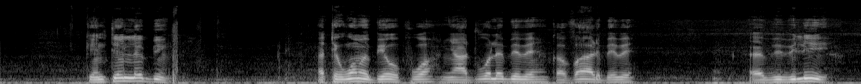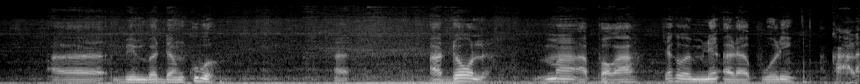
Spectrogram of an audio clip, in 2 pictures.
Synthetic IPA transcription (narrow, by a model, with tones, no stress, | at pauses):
ke˨nte˦n˦la˦bi˨ŋ | a˨tɪ˨wɔ˦ma˨bɛ˦o˨pʊ˦ɔ˦ɲaː˨dʊ˦ɔ˦la˦be˦βe˦ka˨vaː˦˨ɾɪ˨be˦βe˦ | a˨bi˨bi˨li˦ | a˨bi˨mba˨da˨ŋku˦bo˨ | a˨dʊ˦ɣʊ˦lɪ˨ba˦maː˦a˨pɔ˨ɣaː˦ | t͡ʃɛ˦ka˨ba˨mi˨ne˦ʔa˨ɾaː˨pu˨o˨ɾi˦ŋa˨ka̰˨ɾa˦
